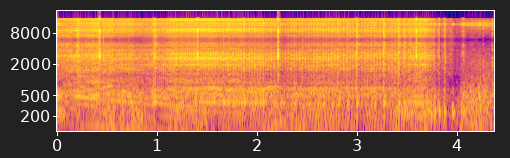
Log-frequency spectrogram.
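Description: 2005 Yamaha YZ250's two-stroke single-cylinder engine running under way, its note falling over the first half second and then holding fairly steady at moderate revs.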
